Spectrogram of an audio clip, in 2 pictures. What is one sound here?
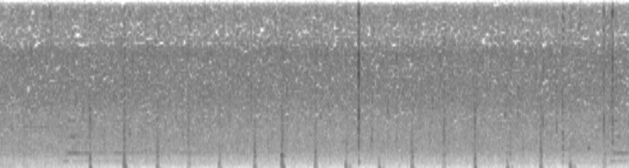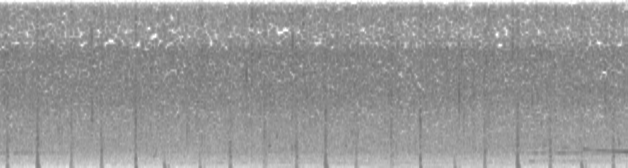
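Footsteps crunch steadily over leaves and undergrowth.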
